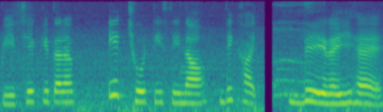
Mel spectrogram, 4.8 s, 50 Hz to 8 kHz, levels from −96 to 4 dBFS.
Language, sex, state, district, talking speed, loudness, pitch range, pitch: Hindi, female, Bihar, Kaimur, 135 wpm, -15 LUFS, 215-245 Hz, 235 Hz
